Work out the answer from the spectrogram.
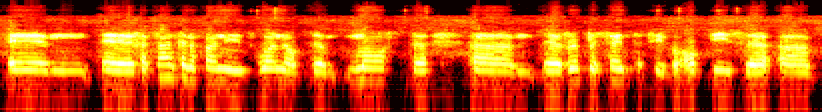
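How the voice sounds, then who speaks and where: A woman's voice: mid-range voice, fairly even intonation, normal speed. Italian woman on a radio interview, lots of uhs and ums, kinda muffled lo-fi sound. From Italy. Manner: hesitant, many fillers and restarts. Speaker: guest, play adaptor.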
